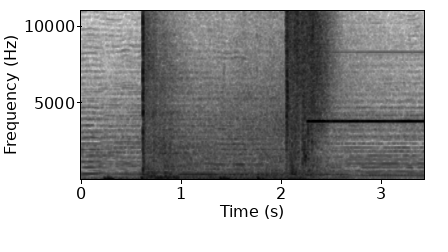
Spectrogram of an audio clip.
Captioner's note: gun shot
